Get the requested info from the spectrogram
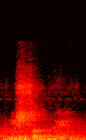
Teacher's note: विसर्ग के बाद क्या है, दंत स है, तो विसर्ग के स्थान पर कौन है, दंत स ही आएगा, लेकिन आधा आएगा।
